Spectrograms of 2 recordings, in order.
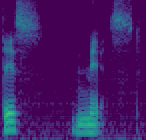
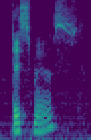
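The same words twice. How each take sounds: First: "Dismissed" drawn out, MISSED stressed; slow stressed MISSED. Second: "Dismissed" with MISSED stressed. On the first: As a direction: lean into the second syllable. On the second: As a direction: say it as an iamb. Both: Shown as a demonstration. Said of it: "Da-dun".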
